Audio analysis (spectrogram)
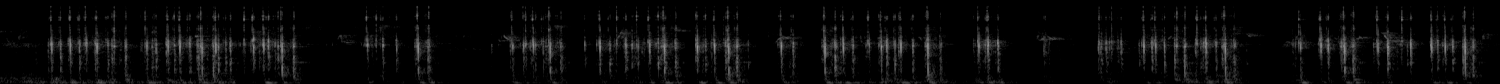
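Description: A plastic retro mechanical keyboard is typed on with the fingertips of both hands. Bursts of rapid, bright clicking and clacking run in phrases separated by short pauses. The keystrokes are sharp and quick-decaying, with almost no low end.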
